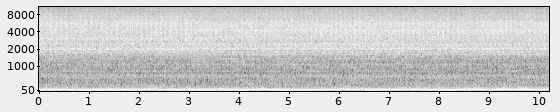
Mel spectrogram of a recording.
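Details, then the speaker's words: Ford Mustang 302 HO small-block V8 budget build after flooding (stuck carburetor needle and seat, fuel pump left on); now running way more happy: deep, steady, even idle rumble with no top-end ticking, healthy. "the motor it's way more happy you can see we have to clean up a lot of crap all over the place but when you hear it this time it's gonna be right"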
